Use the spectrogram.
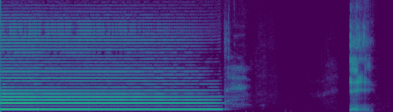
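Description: A clarinet sustains a single note F, a steady reedy tone lasting about four seconds before it fades, followed after a pause by a brief burst of speech.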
